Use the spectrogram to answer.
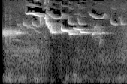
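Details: European robin singing in the UK, where it holds winter territory and sings year-round; a brief high phrase opens with a steady whistle, then sweeps down through thin, fast descending notes.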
